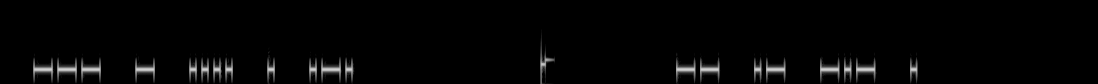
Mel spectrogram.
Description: Morse code, heard as a keyed tone, about 20 wpm, spaced as for 14 wpm, 690 Hz. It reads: OTHER MAKE
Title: 2x Character Spacing - Top 100 Words - 20wpm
